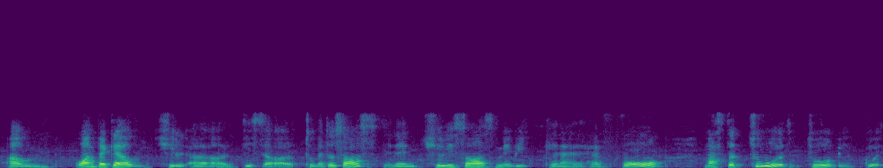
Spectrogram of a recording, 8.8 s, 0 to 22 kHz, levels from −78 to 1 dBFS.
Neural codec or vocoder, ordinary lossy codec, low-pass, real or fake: codec, 16 kHz, 4 kbps, FreqCodec, smaller model; none; 7.2 kHz; fake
